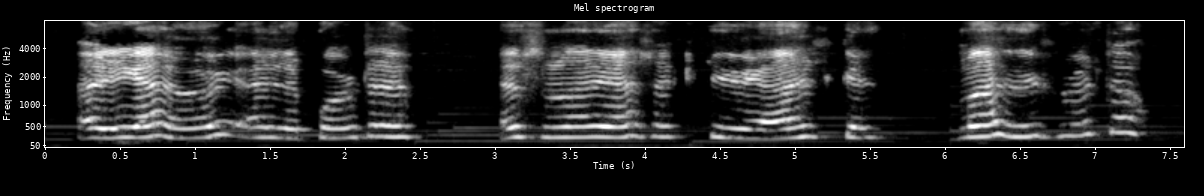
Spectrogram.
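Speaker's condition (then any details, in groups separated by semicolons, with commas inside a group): Severe brain injury; birth brain injury from oxygen loss, cerebral palsy; major improvement after seven-year intensive program, still exercises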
